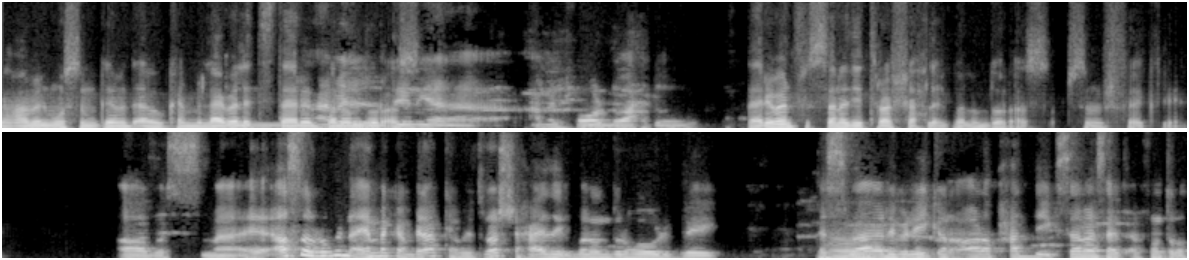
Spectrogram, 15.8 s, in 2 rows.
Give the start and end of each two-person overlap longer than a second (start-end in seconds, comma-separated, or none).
1.5-2.8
